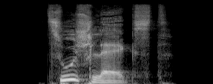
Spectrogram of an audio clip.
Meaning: second-person singular dependent present of zuschlagen
- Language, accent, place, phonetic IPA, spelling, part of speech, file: German, Germany, Berlin, [ˈt͡suːˌʃlɛːkst], zuschlägst, verb, De-zuschlägst.ogg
